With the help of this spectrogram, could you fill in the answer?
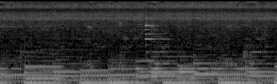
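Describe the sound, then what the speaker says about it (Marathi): Onion and tomato frying with a pinch of salt in a pan for a black chana dish, giving a continuous close sizzle with soft scraping and stirring pulses underneath. "ते मिठाने कसं लवकर फ्राय होतो कांदा"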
